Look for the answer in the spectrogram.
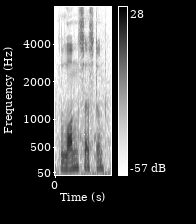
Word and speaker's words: Launceston: Launceston, just kind of like L-O-N, Lon, I guess.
